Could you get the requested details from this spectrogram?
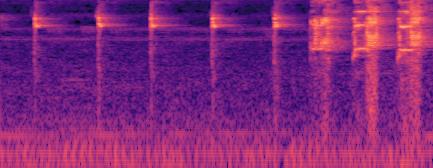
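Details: Shrill lovebird lure call: five spaced, thin, high chirps, followed by three loud, harsh, broad squawks in quick succession.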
